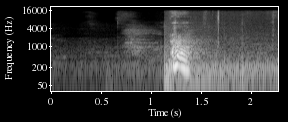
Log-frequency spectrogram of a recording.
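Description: A short vocal call about a second in, sliding down in pitch, then the low noise of a room with people in it.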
